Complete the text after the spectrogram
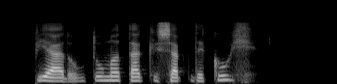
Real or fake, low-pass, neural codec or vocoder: fake; 7.2 kHz; codec, 16 kHz, 0.7 kbps, FocalCodec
